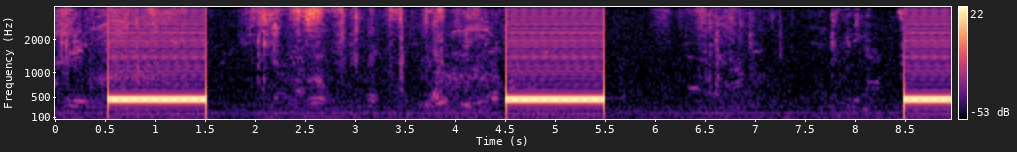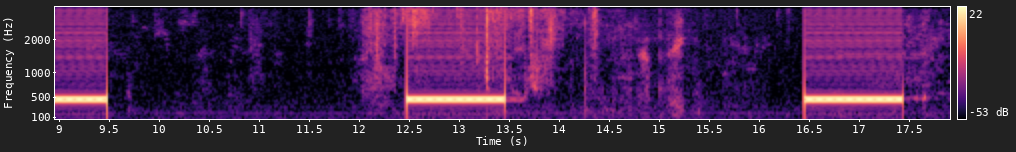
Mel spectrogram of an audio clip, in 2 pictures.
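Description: Telephone ringback tone while an automated directory connects a call to an office extension: five steady, evenly spaced rings, each about a second long, separated by quiet gaps, with a thin, band-limited phone-line quality.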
